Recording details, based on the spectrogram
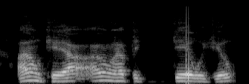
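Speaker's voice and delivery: ordinary delivery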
